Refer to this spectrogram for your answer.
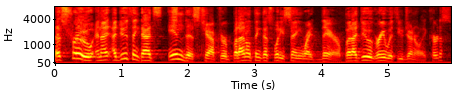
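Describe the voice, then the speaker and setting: The delivery is very fast, with hardly any pauses. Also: man. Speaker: Bible class teacher. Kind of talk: interactive Bible class.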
